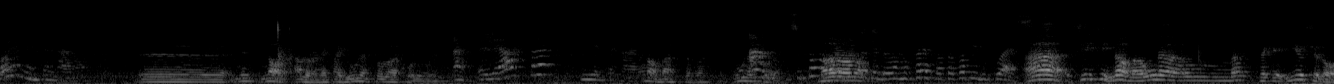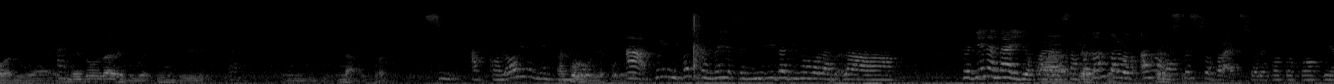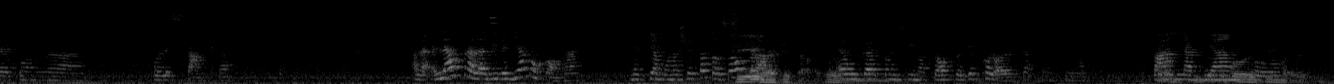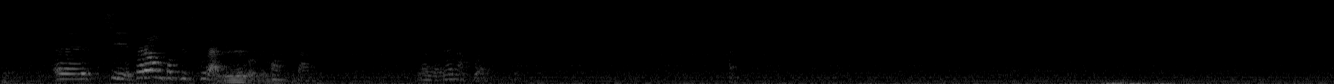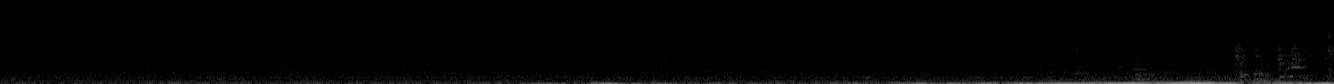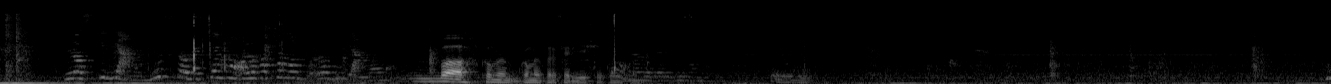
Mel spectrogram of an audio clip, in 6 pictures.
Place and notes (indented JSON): {
  "title": "In copisteria, h 10,30 25/01/2010",
  "description": "Copisteria, (romanlux) (edirol r-09hr)",
  "latitude": "38.11",
  "longitude": "13.36",
  "altitude": "27",
  "timezone": "Europe/Berlin"
}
